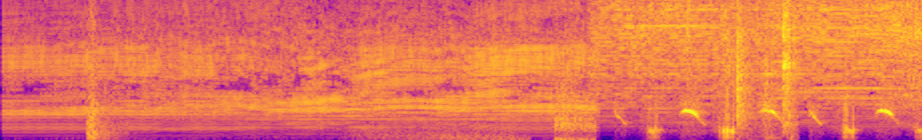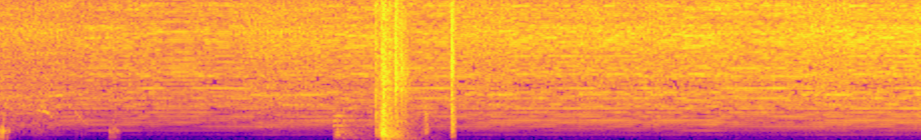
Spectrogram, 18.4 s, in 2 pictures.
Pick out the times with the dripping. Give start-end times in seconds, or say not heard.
not heard.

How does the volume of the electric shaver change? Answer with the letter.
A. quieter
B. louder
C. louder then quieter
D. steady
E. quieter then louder
B.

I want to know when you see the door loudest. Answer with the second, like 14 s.
13 s.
